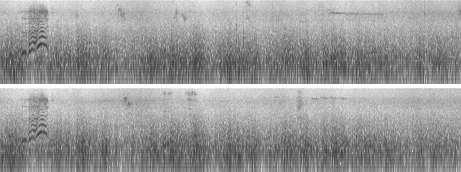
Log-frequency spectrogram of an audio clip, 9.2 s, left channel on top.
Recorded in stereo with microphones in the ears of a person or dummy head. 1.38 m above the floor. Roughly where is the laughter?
Centre.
